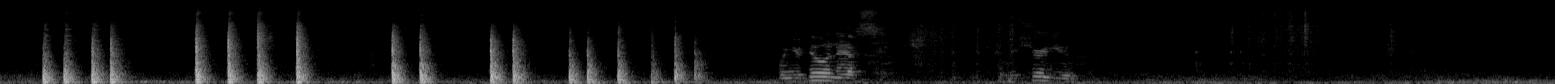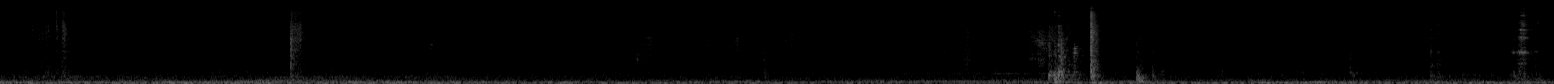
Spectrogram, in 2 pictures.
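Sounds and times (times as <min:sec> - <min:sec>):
low steady hum: 0:00.0 - 0:25.8.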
